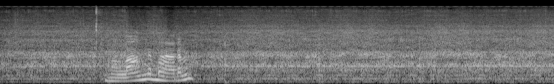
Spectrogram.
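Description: Hair dryer blowing over wet acrylic paint on a fall pumpkin painting, a steady loud whooshing drone that runs the whole time while someone speaks briefly over it early on.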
